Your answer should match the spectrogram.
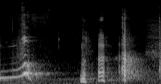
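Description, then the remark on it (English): A human voice imitates a lion's growl in the style of Bert Lahr. A rising sung note gives way to three or four short, gruff, rhythmic bursts, fairly loud. “I'd command each thing, be it fish or fowl, will ruff and a ruff and a royal growl.”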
